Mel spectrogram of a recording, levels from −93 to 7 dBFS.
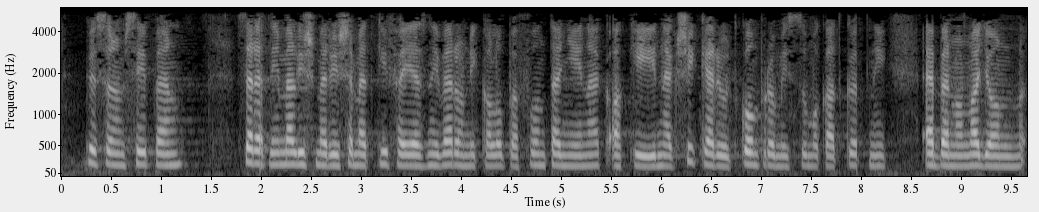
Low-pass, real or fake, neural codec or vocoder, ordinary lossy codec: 5.4 kHz; real; none; none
